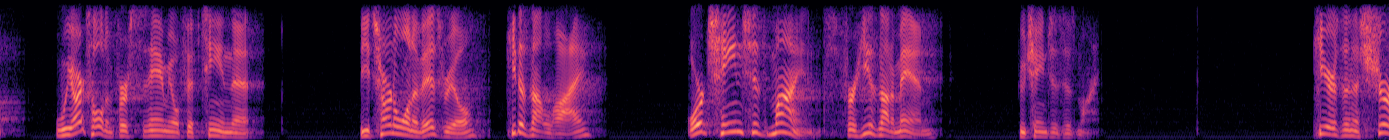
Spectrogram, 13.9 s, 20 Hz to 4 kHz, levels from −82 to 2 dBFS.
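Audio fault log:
Nothing stood out on listening to this speech clip, which carries the narrow band of A-law telephone coding.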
